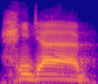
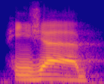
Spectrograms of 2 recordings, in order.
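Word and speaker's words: حجاب: Now, but in that, remember the Jiim is j, hijab, not hijab. Right? I was almost hearing a zh sound.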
